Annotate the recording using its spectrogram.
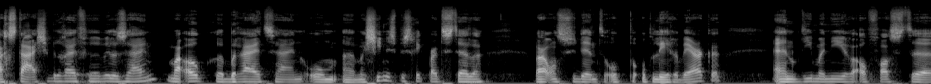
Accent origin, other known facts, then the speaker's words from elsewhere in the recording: Zwolle, Overijssel, Netherlands; en daarom bevalt me al 14 jaar zo goed hier, ik ben Zwollenaar. Ik heb daarvoor altijd gewerkt in de Randstad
